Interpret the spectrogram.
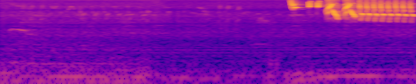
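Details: Song of the pale-headed brushfinch, an Ecuadorian endemic threatened by habitat loss. After a quiet stretch, high piercing notes open into a fast run of repeated chips, cut off at the end, with soft low rumble behind.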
